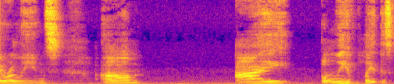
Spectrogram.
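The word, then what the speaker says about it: Orléans: Number 6, Orleans. So, or Orleans, depending on how you say it. I say Orleans.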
